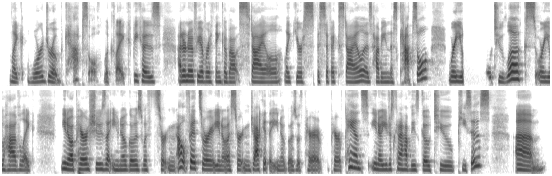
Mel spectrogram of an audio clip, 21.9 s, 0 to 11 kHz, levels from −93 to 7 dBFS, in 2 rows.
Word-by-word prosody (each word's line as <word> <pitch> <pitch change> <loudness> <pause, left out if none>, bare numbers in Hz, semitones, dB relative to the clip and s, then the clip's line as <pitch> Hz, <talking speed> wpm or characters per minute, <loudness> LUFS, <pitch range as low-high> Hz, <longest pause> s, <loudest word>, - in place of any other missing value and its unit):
like, 170 -4 -5
wardrobe 180 +1 -3
capsule - - -8
look - - -10
like, - - -5
because 195 -4 -1 0.3
I 205 - +3
don't 210 0 +5
know 205 - +5
if 205 - -6
you 195 - +2
ever 185 -1 -1
think 185 0 -6
about 170 -1 -2
style, 175 0 0
like 185 0 -7
your 180 0 -2
specific 185 0 -4
style 180 +3 0
as 180 -3 -2
having 175 -1 -3
this 175 -2 -2
capsule 295 +8 +1 0.4
where 195 0 +3
you 190 0 +2 0.5
go-to 180 0 -5
looks, 285 +7 +4
or 195 - -1
you 185 0 -1
have, 180 0 +2
like, - - -4 0.5
you 230 - +4
know, 195 - +8
a - - +2
pair 200 +2 +4
of 205 - -1
shoes 205 0 -1
that 195 -1 +1
you 180 - -2
know 180 +1 0
goes 180 0 0
with 185 0 -5
certain 170 -2 -5
outfits 240 -3 +4
or, 190 -1 +4
you 180 -1 +1
know, 170 - -2
a 175 - +1
certain 175 0 -3
jacket 185 +3 +4
that - - -5
you - - -5
know 170 - -6
goes 170 - -6
with - - -8
pair - - 0
of - - -12 0.2
pair - - -1
of - - -11
pants, 255 -3 +2
you 220 - 0
know, 190 - +3
you 185 +1 +1
just 195 - -4
kinda 205 -3 +4
have 190 -1 +2
these 180 -1 -3
go-to 170 -2 -2
pieces, 330 - +1 0.5
um, 185 +1 +5
185 Hz, 190 wpm, -24 LUFS, 180-205 Hz, 0.5 s, know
